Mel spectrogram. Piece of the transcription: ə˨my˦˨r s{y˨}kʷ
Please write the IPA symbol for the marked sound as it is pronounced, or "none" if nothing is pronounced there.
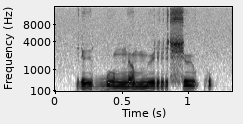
y˥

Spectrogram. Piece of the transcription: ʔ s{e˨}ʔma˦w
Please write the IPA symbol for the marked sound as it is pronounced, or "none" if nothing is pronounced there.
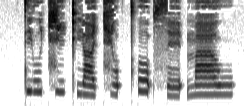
e˨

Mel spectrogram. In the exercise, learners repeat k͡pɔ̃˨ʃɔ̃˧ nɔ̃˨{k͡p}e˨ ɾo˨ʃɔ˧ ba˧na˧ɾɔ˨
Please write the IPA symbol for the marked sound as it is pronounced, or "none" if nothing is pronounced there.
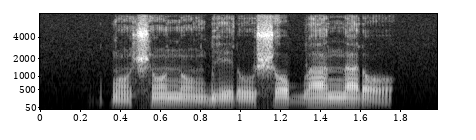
ɡ͡b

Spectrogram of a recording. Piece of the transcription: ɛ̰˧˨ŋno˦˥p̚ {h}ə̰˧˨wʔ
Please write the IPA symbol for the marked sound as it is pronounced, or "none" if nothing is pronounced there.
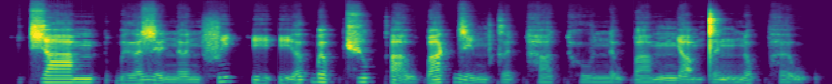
h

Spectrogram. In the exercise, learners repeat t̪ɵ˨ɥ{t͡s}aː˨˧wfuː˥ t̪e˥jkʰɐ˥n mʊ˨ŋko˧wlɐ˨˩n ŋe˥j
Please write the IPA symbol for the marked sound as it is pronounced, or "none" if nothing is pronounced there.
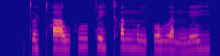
t̪ʰ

